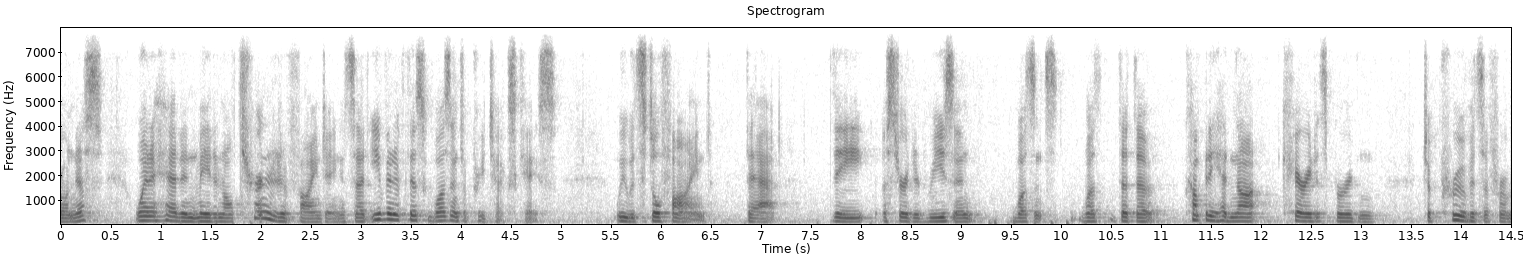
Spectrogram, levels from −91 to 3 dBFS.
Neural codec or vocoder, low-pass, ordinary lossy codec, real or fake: none; 7.2 kHz; Opus, 16 kbps; real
